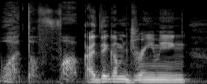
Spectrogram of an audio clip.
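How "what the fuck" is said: soft, breathless whisper of shock. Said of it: "I'm like".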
